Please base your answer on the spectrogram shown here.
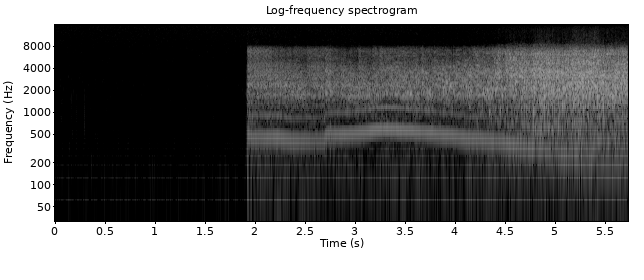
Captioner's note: whirring, Crackling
